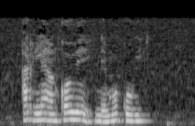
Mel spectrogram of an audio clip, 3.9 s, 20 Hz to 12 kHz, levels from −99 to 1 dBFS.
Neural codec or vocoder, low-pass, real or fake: codec, 16 kHz, 16 kbps, FreqCodec, larger model; 7.2 kHz; fake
